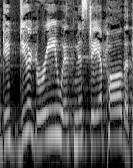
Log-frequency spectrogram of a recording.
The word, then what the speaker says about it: Jayapal: Darlene in Connecticut says, I love how Pramila reamed out that horrid pig Debbie Lasko about her disrespectful pronunciation of her name, referring to as Jayapal with a long A multiple times. Pramila called her out, and I paraphrase, if you're going to quote me, pronounce my name properly, it's Jayapal with a long I.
